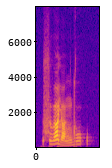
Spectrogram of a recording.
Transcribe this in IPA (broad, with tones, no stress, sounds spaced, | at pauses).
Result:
s ɯ˦˥ a̯ j a˩˦ ŋ d u˦˥ ʔ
